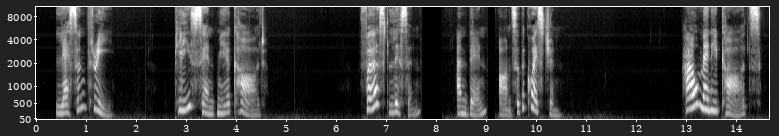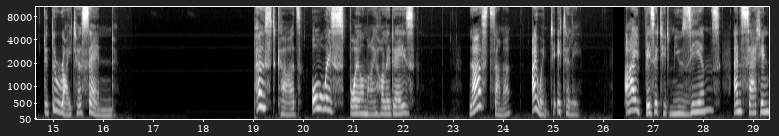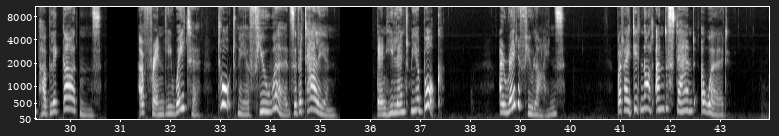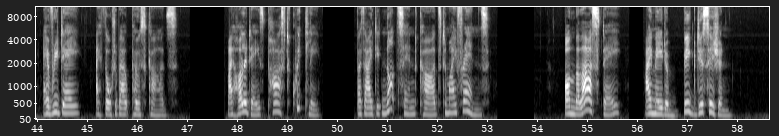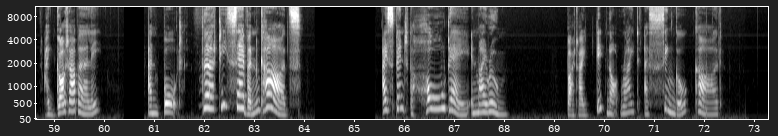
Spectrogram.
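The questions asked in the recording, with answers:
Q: How many cards did the writer send?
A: None; the writer did not send any cards.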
